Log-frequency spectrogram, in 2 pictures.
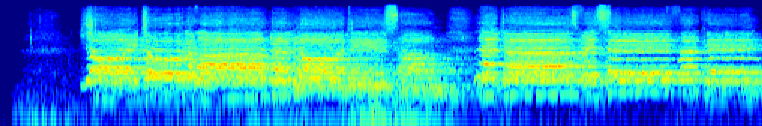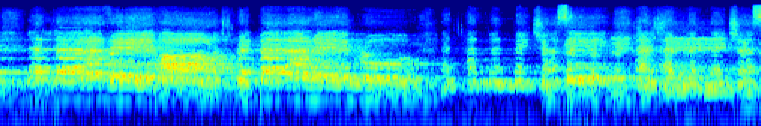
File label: Voices Pur Char Joy to the world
